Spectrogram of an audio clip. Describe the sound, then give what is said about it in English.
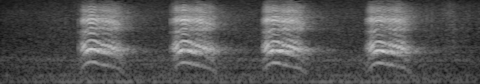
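An American crow caws four times in a steady, evenly spaced series, each call harsh and loud, heard alone against a quiet background. “This is what an American crow sounds like.”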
